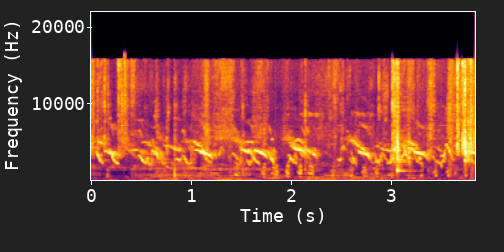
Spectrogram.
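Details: A brood of grey francolin chicks peeping, rapid high downward-sliding notes in an unbroken overlapping chatter, with a faint low hum beneath.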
